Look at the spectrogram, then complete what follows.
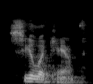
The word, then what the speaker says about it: coelacanth: in spelling its name but this is how it's spelled coelacamp is how that's pronounced enjoy the strange thing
